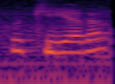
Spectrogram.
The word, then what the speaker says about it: orecchiette: I have to get my, how we pronounce it again? Orecchiette? Orecchiette.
